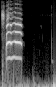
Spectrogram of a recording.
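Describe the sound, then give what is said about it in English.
An endangered Indian skimmer gives one short, harsh, nasal call. A faint rustle and a small soft sound follow in near quiet. “that's the sound of the endangered Indian skimmer bird.”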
